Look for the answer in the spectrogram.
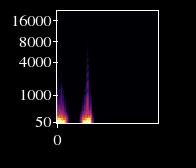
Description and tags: Single heartbeat loop.
heartbeat, loop, pulse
